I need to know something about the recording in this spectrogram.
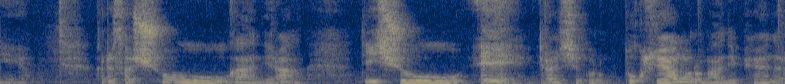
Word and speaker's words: Schuh: 여기 STH 하고 나서 우하 나오잖아요. 근데 여기에 맨 뒤에 있는 요 하 같은 경우는 소리가 나지 않아요. 묵음입니다. 대신에 왜냐면은 모음의 바로 뒤에다가 하가 이렇게 붙는 경우는 요 모음의 소리를 길게 내줘요. 그래서 슈 이런 게 아니라 슈 이렇게 해주시면 돼요.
